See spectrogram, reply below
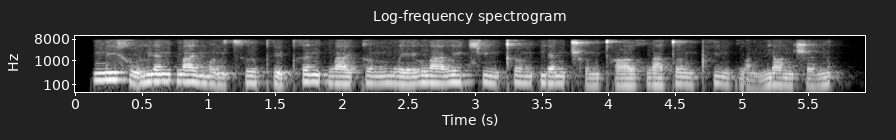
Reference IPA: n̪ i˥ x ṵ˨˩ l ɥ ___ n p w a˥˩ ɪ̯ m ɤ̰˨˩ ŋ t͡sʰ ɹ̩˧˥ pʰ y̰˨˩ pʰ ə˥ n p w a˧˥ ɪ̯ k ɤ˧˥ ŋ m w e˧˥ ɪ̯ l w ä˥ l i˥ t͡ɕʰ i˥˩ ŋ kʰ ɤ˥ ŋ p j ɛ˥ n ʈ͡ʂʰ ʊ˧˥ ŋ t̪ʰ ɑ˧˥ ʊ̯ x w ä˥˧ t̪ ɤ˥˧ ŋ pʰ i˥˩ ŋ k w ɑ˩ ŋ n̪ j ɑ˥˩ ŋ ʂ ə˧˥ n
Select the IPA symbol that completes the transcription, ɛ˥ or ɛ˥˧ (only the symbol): ɛ˥˧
